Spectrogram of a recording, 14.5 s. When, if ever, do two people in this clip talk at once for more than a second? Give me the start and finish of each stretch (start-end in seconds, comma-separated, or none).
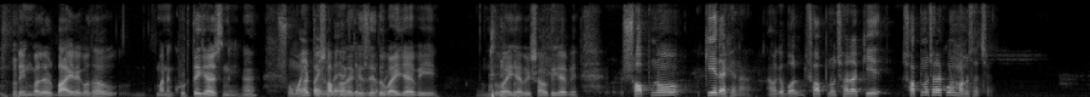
4.0-5.3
